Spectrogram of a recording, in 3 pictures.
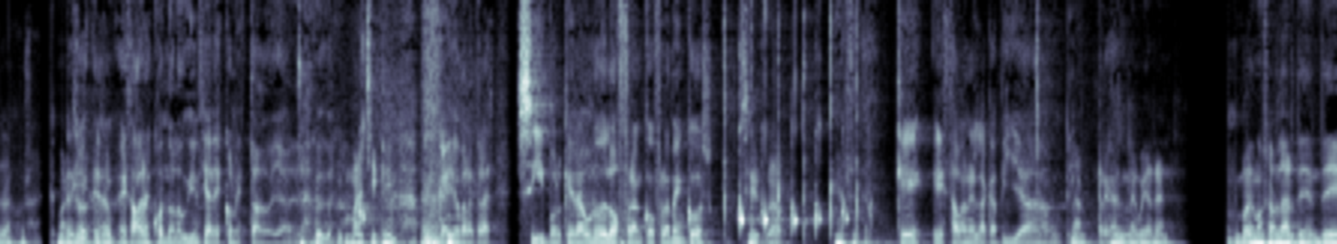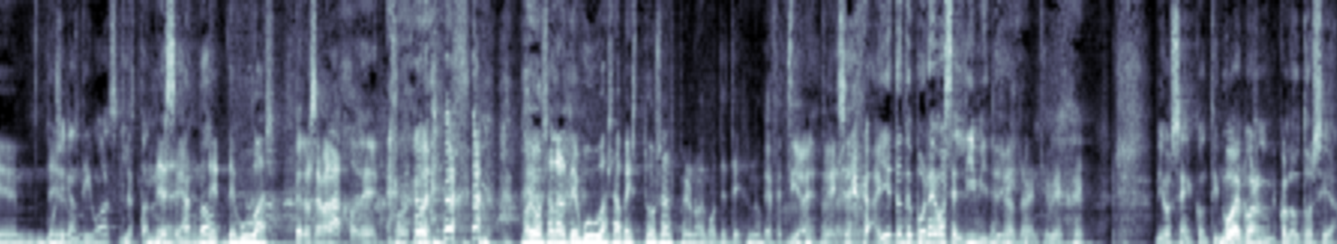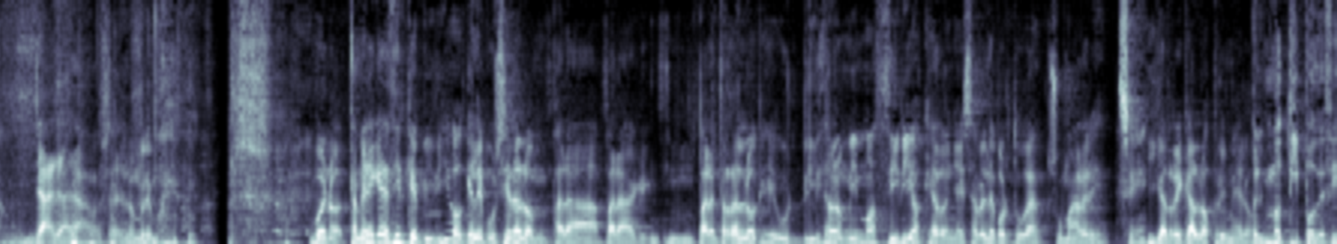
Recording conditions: live audience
